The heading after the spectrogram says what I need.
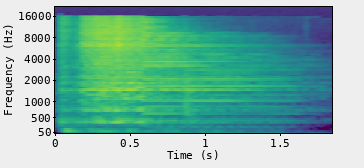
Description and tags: piano harp 4
piano harp band filtered remix
piano-harp, strum, transformation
